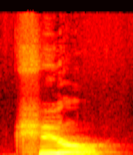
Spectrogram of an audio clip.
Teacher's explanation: The main thing to watch out for in this word is to make sure to insert a Y sound before the U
